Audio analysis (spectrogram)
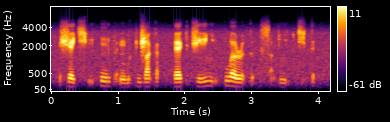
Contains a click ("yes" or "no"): no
